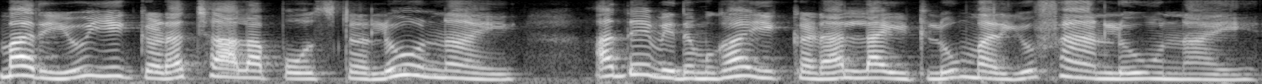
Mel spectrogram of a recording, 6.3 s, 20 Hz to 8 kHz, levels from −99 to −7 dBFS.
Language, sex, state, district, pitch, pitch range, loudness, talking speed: Telugu, female, Andhra Pradesh, Guntur, 235 Hz, 215-275 Hz, -17 LUFS, 145 wpm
